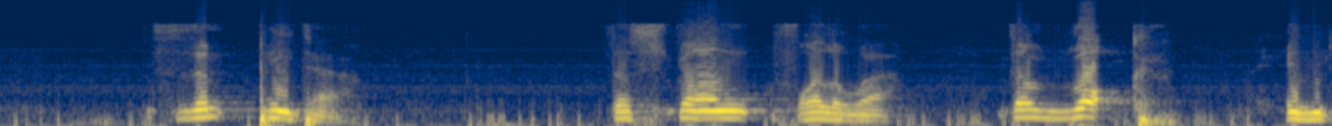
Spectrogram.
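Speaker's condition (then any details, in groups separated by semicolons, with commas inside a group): Cerebral palsy; discovered at age 2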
